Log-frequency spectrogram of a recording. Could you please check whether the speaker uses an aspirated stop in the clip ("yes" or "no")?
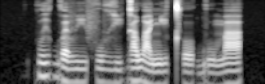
yes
